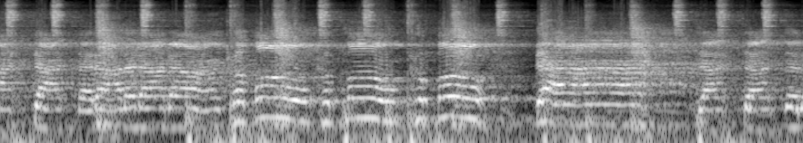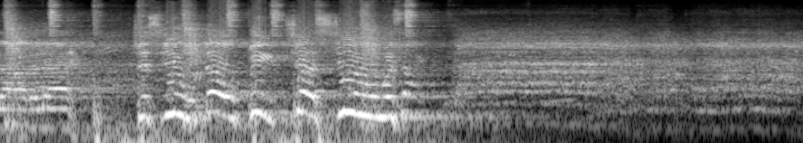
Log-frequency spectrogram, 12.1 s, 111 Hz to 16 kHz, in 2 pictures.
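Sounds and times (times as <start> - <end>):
crowd singing together: 0.0 - 12.0.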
